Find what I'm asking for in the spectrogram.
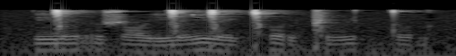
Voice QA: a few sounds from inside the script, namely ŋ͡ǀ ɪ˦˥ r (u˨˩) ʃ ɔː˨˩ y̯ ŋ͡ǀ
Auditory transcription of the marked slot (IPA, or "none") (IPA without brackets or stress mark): u˧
